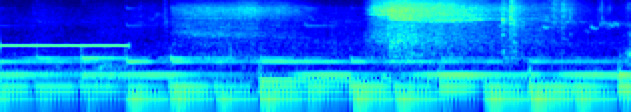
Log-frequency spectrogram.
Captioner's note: exhales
